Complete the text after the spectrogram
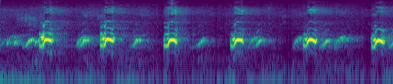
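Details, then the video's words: White-breasted waterhen, known locally as ruak-ruak, in a recording used to lure birds: hoarse, croaking notes repeated steadily about every two-thirds of a second, each a short rough burst with a softer trailing note, six in four seconds. "MIKAT BURUNG RUAK RUAK"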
